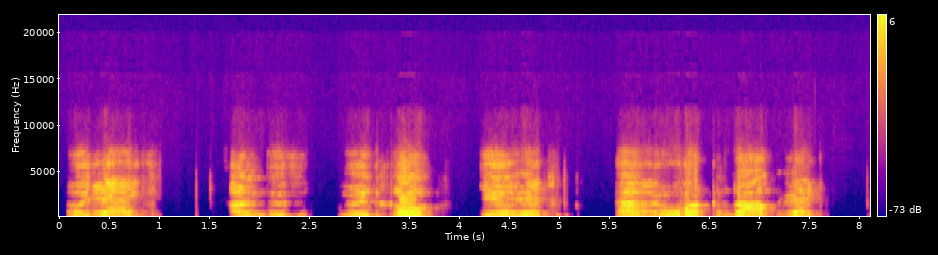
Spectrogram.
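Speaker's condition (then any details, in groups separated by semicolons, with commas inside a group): Cerebral palsy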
